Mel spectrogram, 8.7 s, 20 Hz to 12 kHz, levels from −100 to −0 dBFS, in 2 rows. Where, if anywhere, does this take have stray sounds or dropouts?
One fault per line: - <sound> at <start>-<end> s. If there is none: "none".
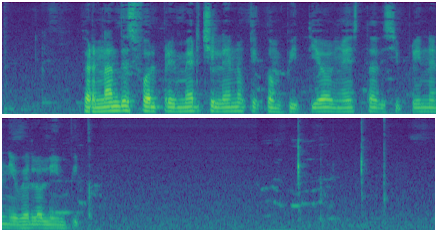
none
